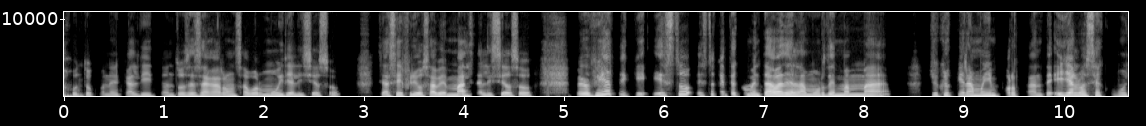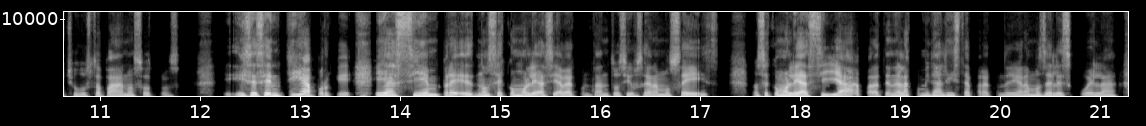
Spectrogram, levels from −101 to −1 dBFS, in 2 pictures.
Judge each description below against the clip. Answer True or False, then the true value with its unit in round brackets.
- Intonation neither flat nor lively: False (5.8 semitones)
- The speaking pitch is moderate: True (175 Hz)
